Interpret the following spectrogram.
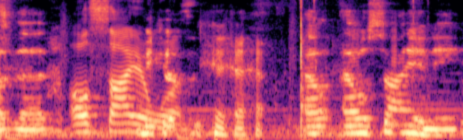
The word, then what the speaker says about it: Alcyone: the Alki one, right? No, I wouldn't call it that. Alcyon Because- one. Alcyone is the correct pronunciation.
